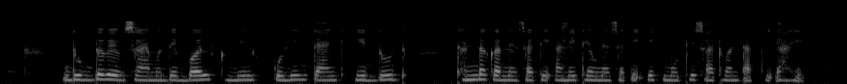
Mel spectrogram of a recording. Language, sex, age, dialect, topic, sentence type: Marathi, female, 36-40, Varhadi, agriculture, statement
